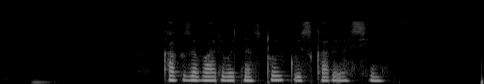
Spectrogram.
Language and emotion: Russian, neutral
